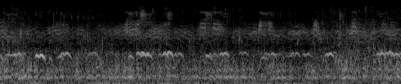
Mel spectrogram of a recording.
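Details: Wintering ducks crowd the shore at Nagahama, Lake Inawashiro, in fine morning weather, producing scattered short whistles from several birds, soft and overlapping, with one brighter note early on and gentle ambient noise.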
